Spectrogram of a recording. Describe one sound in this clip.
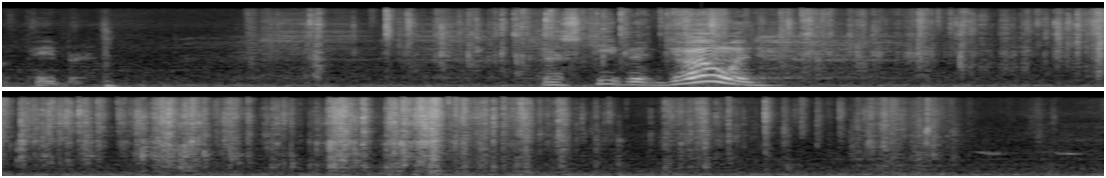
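A foil wrapper crinkles and tears as it is ripped open.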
